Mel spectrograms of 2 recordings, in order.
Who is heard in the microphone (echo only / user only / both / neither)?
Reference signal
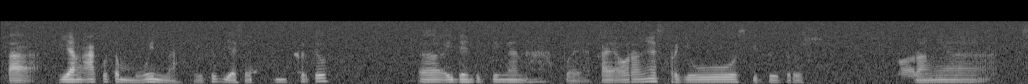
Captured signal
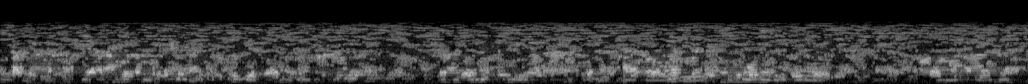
both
